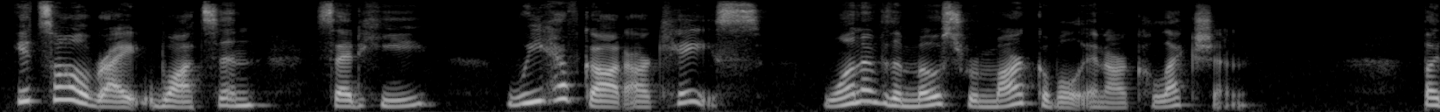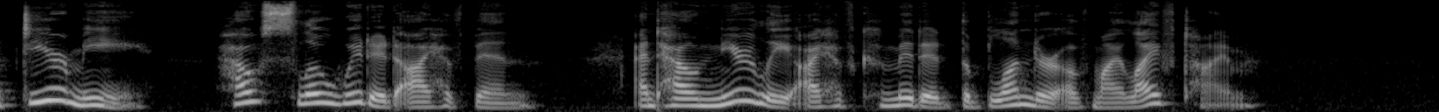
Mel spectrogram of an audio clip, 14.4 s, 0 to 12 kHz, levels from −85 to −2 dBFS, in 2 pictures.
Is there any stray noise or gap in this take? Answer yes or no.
no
